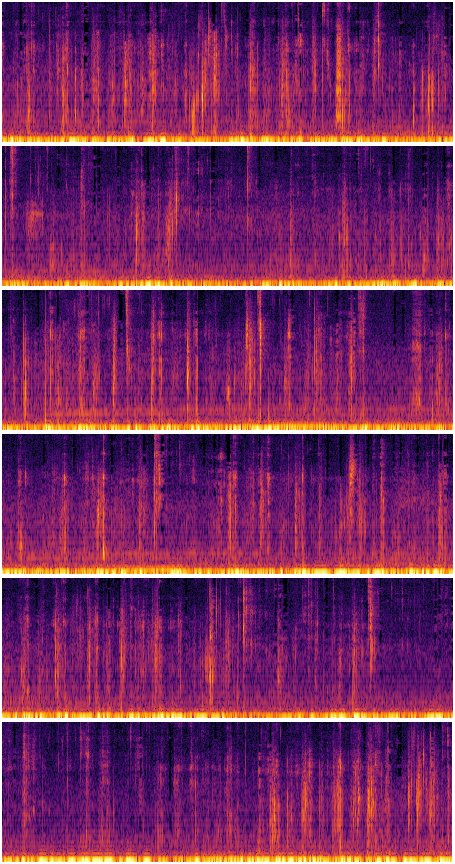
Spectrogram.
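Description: Close-miked chewing of sticky glutinous rice dumpling: many irregular wet mouth clicks and smacks, with wooden chopsticks scraping and tapping in a ceramic dish and a steady low rumble underneath.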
